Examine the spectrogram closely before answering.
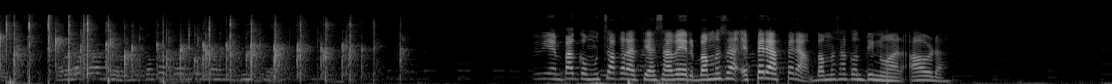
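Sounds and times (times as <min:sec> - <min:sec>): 
applause from a small group: 0:00.0 - 0:04.2
speech: 0:05.5 - 0:09.6.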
